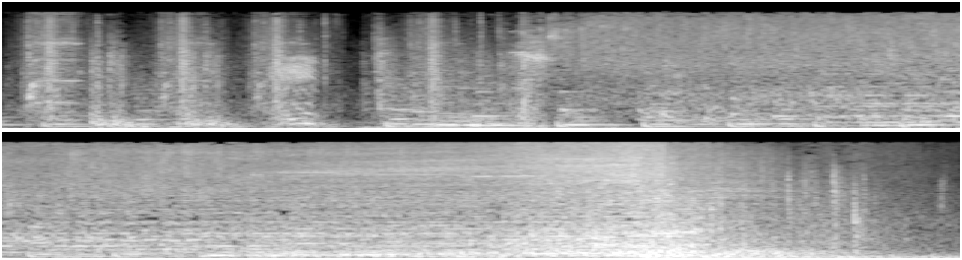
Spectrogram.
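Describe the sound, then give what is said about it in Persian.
Shower water runs in a steady hiss that swells louder toward the end, with a few sharp knocks and clatters near the start. “این دوش گرفتم باعث شد یه سری تکنیک جدید یاد بگیرم.”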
